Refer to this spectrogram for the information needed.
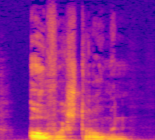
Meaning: to overflow
- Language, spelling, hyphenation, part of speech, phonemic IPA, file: Dutch, overstromen, over‧stro‧men, verb, /ˈoːvərˌstroːmə(n)/, Nl-overstromen1.ogg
